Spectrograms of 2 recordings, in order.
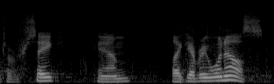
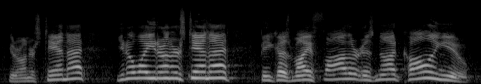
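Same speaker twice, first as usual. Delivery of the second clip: high, raised, forceful challenge; confrontational; 6 semitones higher, 5 dB louder than usual. Acted. Jesus confronting the grumblers over his hard teaching, confrontational. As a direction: press the challenge loudly, pitch pushed up.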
